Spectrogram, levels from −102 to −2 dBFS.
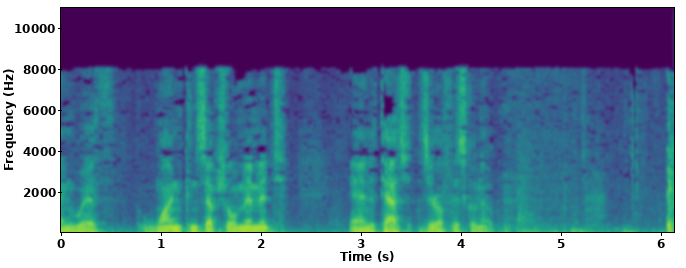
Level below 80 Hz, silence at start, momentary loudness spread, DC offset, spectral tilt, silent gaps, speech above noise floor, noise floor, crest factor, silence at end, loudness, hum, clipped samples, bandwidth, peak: -40 dBFS; 0 s; 22 LU; under 0.1%; -6 dB/octave; none; 26 dB; -46 dBFS; 20 dB; 0 s; -21 LUFS; none; under 0.1%; 8.4 kHz; -2 dBFS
